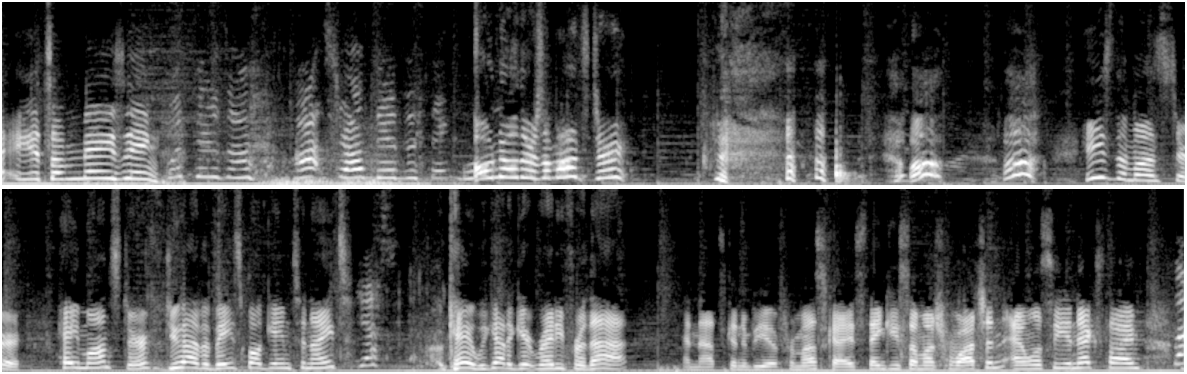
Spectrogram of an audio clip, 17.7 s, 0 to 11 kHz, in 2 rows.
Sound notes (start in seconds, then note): 1.4 babbling; 7.4 laughs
